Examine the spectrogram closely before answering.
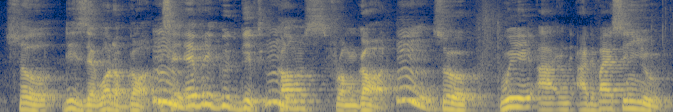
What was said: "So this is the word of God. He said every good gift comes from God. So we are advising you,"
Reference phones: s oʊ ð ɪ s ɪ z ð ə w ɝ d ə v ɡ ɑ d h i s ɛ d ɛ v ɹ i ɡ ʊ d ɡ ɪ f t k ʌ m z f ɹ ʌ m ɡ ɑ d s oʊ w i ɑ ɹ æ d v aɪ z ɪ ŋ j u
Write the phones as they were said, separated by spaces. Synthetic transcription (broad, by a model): s oʊ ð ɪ s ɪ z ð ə w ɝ d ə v ɡ ɑ d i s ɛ ɛ v ɹ i ɡ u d ɡ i f t k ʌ m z f ɹ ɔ m ɡ ɑ d s oʊ w i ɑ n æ d v aɪ s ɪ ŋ j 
